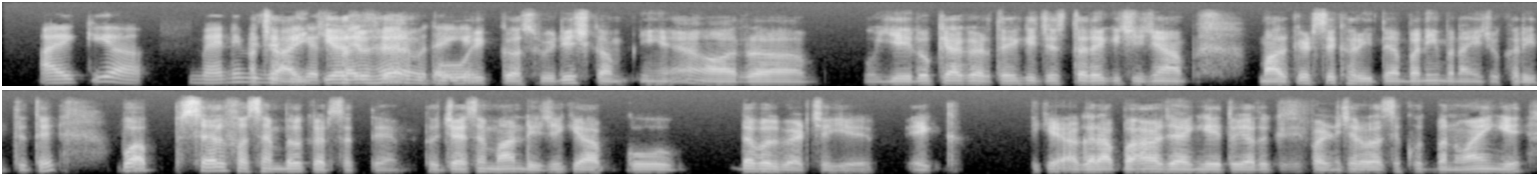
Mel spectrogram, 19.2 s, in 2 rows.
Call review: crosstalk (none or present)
present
